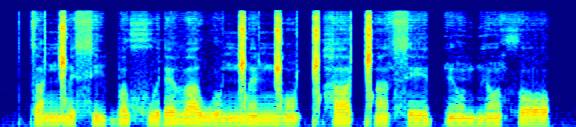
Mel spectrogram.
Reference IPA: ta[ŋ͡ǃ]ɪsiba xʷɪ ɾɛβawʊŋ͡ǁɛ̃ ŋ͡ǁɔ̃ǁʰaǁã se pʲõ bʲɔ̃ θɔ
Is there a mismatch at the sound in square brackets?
yes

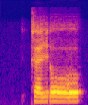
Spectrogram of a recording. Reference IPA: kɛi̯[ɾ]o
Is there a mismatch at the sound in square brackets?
no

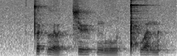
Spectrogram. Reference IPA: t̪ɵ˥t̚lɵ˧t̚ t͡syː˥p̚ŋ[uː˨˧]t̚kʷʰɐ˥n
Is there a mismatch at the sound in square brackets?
yes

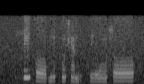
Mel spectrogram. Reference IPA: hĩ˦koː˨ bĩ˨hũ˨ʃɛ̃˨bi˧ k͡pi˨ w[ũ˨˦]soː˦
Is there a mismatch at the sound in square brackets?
no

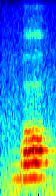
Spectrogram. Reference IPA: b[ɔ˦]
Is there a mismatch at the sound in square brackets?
yes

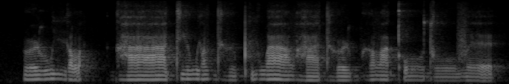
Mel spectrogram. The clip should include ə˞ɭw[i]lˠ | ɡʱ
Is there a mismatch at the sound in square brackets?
yes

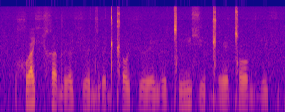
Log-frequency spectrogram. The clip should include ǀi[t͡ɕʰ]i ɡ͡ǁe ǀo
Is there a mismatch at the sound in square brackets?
yes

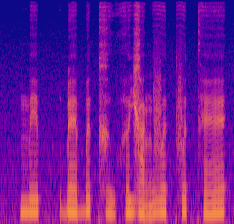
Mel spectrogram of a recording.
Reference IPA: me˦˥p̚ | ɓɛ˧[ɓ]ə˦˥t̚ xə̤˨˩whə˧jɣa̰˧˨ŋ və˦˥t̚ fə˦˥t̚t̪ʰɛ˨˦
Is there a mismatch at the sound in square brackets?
no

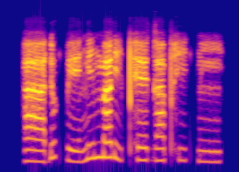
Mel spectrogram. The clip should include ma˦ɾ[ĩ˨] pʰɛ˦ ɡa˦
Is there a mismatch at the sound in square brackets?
yes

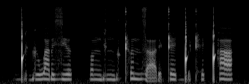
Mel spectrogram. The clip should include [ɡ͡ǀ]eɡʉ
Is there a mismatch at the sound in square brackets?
yes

